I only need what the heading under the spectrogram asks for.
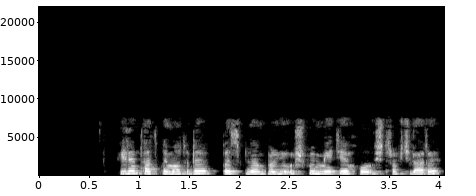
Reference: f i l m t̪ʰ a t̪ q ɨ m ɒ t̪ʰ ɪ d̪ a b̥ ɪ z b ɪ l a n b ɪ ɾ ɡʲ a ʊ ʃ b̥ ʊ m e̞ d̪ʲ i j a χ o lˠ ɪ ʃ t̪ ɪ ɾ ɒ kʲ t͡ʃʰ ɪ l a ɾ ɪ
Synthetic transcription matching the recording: f i l m t̪ʰ a t̪ q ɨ m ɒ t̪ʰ ɪ d̪ a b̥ ɪ z b ɪ l a n b ɪ ɾ ɡʲ a ʊ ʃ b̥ ʊ m e̞ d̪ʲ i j a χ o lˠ ɪ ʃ t̪ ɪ ɾ ɒ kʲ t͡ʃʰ ɪ l a ɾ ɪ

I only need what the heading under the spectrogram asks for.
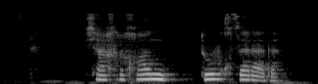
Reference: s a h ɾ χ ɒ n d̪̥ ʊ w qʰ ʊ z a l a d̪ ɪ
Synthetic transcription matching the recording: ʃ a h ɾ χ ɒ n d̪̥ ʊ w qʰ ʊ z a ɾ a d̪ ɪ

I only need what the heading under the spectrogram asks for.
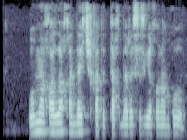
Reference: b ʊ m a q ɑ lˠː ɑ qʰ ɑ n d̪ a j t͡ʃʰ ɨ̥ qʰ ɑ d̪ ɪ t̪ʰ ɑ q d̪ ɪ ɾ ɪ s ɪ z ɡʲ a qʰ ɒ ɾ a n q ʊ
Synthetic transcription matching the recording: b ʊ m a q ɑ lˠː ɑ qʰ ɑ n d̪ a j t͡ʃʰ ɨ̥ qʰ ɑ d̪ ɪ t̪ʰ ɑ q d̪ ɪ ɾ ɪ s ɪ z ɡʲ a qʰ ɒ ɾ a n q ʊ

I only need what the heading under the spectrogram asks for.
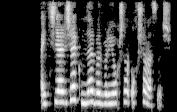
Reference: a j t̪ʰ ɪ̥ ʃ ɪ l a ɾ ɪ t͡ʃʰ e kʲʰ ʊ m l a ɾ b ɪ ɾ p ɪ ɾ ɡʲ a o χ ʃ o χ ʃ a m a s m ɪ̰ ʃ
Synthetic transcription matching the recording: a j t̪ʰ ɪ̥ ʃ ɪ l a ɾ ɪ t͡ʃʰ a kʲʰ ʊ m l a ɾ b ɪ ɾ b ɪ ɾ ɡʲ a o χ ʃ o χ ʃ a m a s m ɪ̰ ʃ

